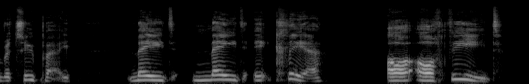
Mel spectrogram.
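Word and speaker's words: Rutupiae: It's spelled R-U-T-U-P-I-A-E. That's Rutupe.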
